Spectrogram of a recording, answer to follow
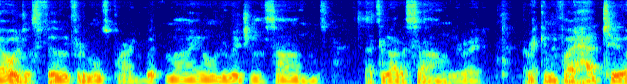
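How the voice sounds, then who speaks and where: A slightly hoarse man talking casually and hesitantly on a livestream, musing as he rambles along. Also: deep voice, dark tone, rough recording. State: slightly hoarse, occasional coughing. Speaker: livestream host and amateur musician.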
